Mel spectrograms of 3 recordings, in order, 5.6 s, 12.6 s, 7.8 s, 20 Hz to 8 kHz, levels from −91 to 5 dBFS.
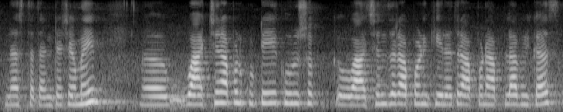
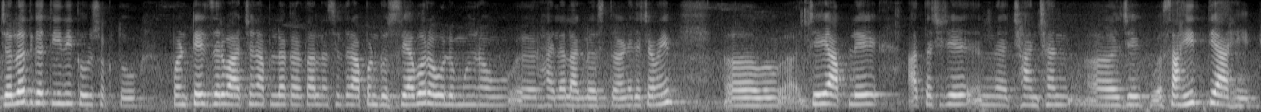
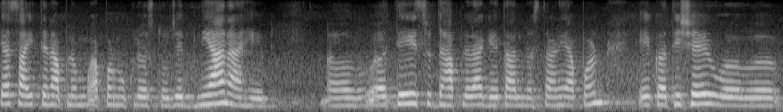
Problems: constant background noise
